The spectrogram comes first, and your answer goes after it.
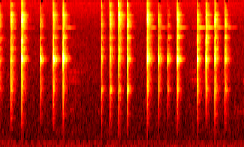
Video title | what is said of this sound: Honing On My New Kiita 'Nat | I'm just tapping that you can hear like it sounds pretty nice to me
